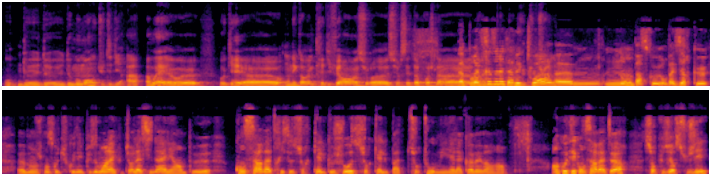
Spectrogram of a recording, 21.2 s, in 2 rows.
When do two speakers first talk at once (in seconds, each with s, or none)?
6.8 s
